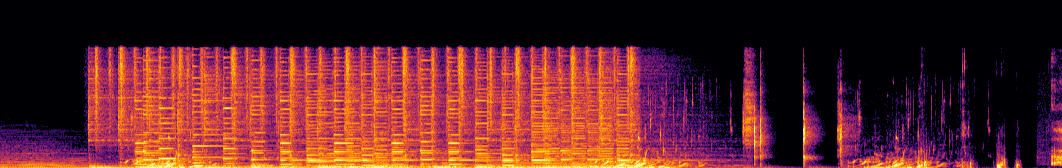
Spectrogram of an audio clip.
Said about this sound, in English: I don't know about you, but if you're as thirsty as I am, let's go to the break room, get a drink from the water cooler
